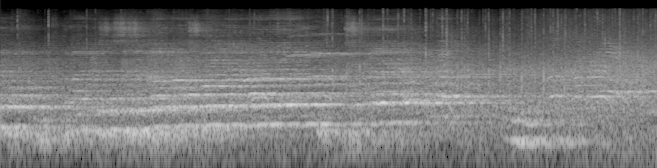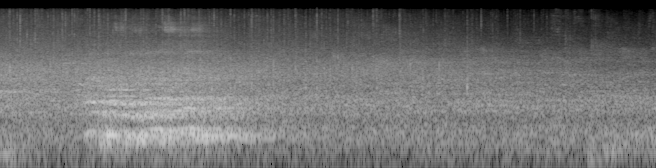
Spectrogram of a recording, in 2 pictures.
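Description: A ring announcer's voice over the hall's PA system, drawn out and echoing as he reads out the official result of a boxing bout. The crowd applauds and cheers, then the noise dies down over the last few seconds.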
